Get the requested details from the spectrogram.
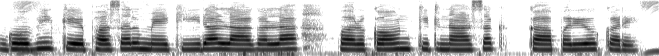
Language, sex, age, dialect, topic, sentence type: Bhojpuri, male, 18-24, Northern, agriculture, question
